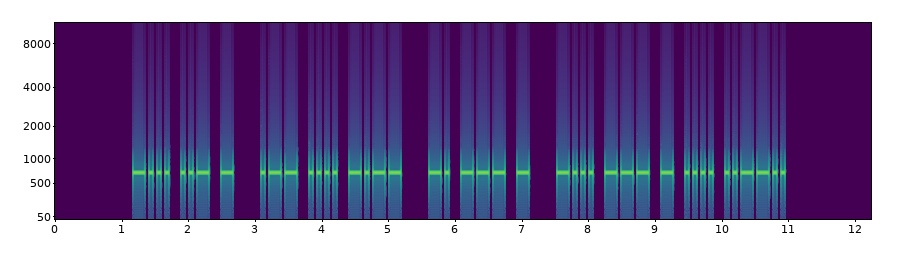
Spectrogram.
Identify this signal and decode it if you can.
Morse code, heard as a keyed tone, about 20 wpm, 700 Hz. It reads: BUT WHY NOT BOTH?
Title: Sentences from Top 1000 Words - Review Part 1 - 20wpm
